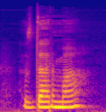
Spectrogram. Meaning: free of charge, for free
- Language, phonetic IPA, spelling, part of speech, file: Czech, [ˈzdarma], zdarma, adjective, Cs-zdarma.ogg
